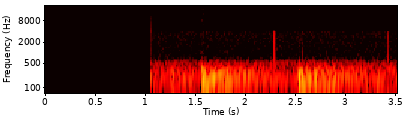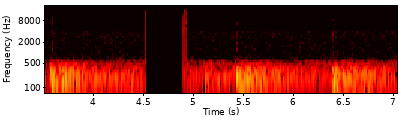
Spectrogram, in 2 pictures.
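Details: Aortic regurgitation diastolic murmur.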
